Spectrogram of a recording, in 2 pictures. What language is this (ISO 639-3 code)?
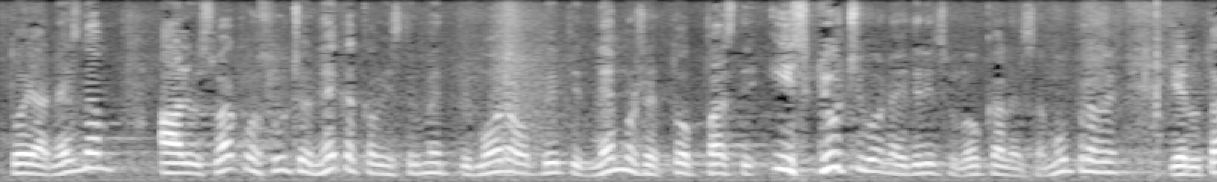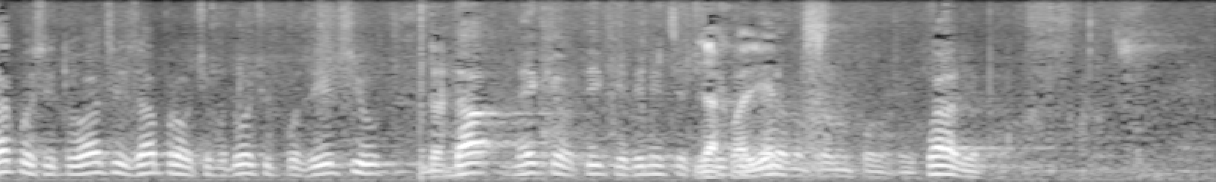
hrv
